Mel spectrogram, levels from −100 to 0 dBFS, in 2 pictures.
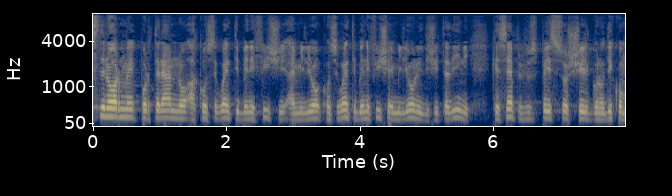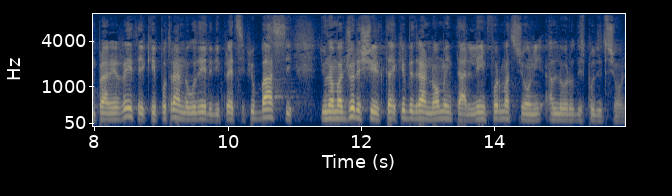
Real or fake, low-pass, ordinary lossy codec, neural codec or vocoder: real; none; none; none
